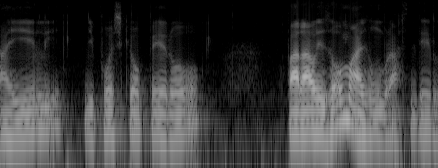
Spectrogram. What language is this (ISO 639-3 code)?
por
